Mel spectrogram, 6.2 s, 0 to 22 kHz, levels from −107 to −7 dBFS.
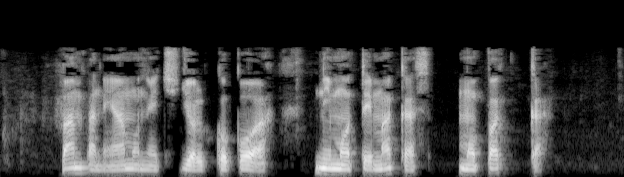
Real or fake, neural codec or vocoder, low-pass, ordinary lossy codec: real; none; 7.2 kHz; MP3, 48 kbps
